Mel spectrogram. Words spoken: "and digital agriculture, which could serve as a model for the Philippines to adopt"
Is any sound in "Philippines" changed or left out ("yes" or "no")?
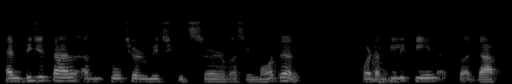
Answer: yes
